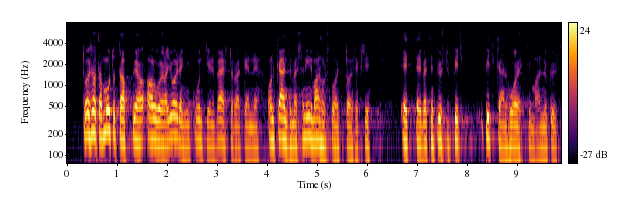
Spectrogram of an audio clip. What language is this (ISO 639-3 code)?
fin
